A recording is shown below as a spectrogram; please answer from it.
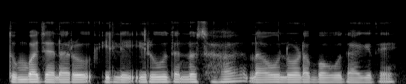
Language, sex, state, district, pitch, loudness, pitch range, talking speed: Kannada, male, Karnataka, Bangalore, 110 Hz, -19 LUFS, 110-115 Hz, 105 wpm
